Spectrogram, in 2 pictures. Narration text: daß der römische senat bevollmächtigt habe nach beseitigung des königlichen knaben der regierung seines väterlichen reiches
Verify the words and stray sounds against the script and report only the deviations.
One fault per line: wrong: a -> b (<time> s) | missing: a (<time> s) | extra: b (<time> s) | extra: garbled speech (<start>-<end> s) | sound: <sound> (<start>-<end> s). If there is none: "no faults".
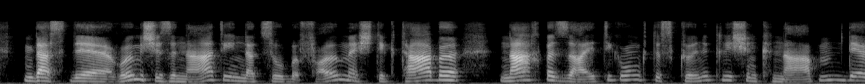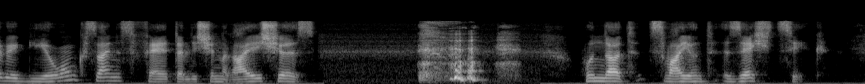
extra: ihn dazu (2.2 s)
sound: laugh (12.8-13.9 s)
